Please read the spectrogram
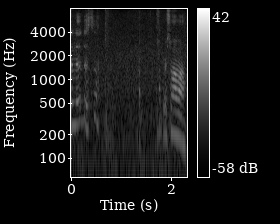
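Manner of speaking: ordinary talk, nothing marked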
